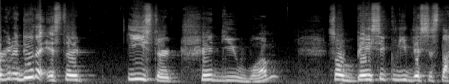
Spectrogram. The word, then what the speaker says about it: Triduum: Today we're going to talk about the Holy Week, specifically on the Easter Triduum. – Triduum? – Triduum.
